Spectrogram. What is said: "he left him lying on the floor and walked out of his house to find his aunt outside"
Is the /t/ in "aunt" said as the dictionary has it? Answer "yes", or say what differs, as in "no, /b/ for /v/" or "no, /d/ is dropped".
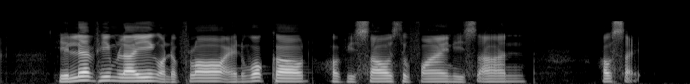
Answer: no, /t/ is dropped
